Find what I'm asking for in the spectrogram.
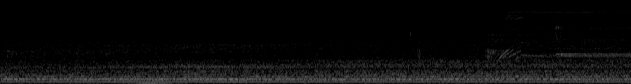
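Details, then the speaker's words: HP Omnibook laptop after new capacitors and a reset: low steady hum, then a faint high whine and soft rising sweep as the hard drive spins up normally. "i don't know if you can hear the camera but the hard drive spun"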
